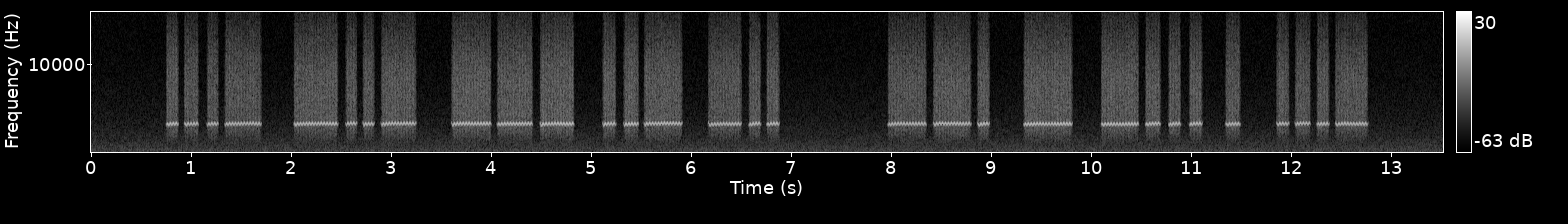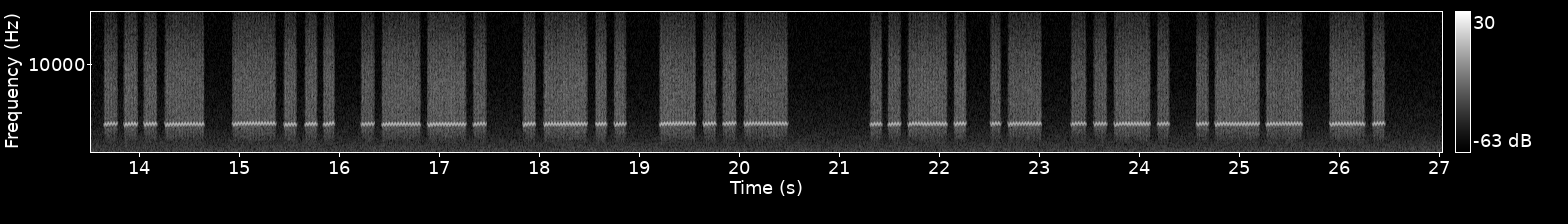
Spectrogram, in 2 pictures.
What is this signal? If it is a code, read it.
Morse code, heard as a whistle, hand-sent with a straight key, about 12 wpm. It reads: VXOUD GTBEV VBPLX FAFWN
